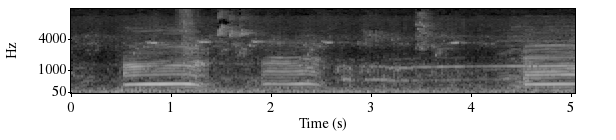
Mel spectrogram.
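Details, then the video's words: Cows on a green pasture hill in the afternoon give two full moos in quick succession, then a third begins near the end, with light chirps and soft field ambience in the background. "Sound of cows mooing up the green pasture hill in the afternoon"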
